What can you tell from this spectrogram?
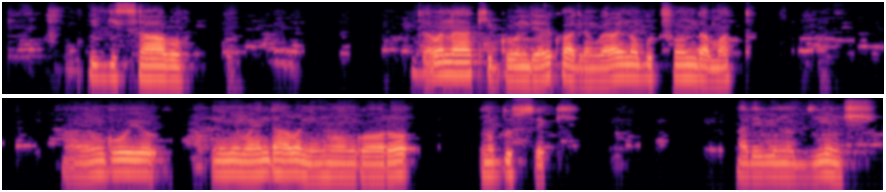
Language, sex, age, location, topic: Kinyarwanda, male, 18-24, Musanze, government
